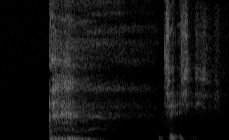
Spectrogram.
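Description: A man sighs loudly into a close vocal microphone about half a second in, the breath hitting the mic, then gives a short chuckle near the end.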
